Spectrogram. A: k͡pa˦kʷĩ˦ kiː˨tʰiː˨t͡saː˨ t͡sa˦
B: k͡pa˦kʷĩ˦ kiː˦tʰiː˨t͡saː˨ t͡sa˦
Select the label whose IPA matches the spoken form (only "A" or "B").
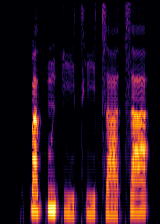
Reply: A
